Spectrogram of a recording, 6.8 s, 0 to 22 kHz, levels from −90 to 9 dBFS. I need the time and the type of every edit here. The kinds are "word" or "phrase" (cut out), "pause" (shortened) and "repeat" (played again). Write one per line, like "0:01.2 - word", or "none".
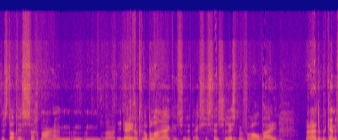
none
